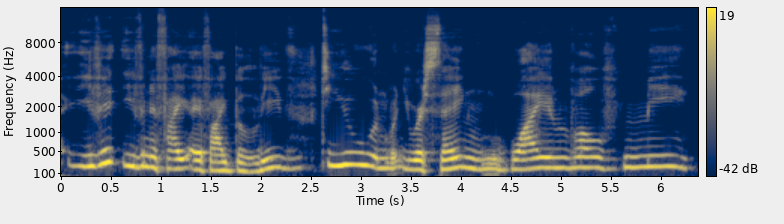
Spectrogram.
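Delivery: put-on doubtful young man, slowing and faltering; hesitant Leonardo. A narrator's reading.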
